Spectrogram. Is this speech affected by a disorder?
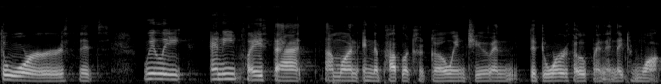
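Yes: deafness, profound, cochlear implant user; profound deafness from h flu meningitis at 18 months, cochlear implant at 22 months; cochlear implant used 30 years, moderate hearing loss with implant, still needs accommodations; possibly slightly different accent, after extensive auditory training and speech therapy.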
